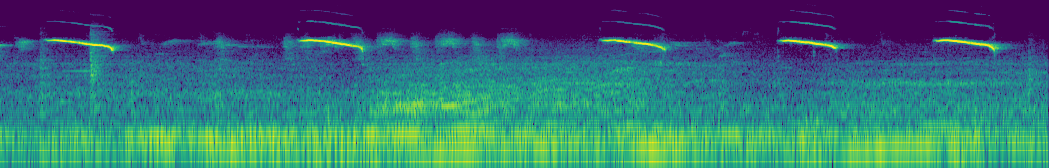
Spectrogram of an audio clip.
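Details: Morning song of an oriental magpie-robin, described as stirring other magpie-robins to sing; a clear high whistle sliding downward, repeated five times at uneven gaps of about two seconds, with faint softer notes between.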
